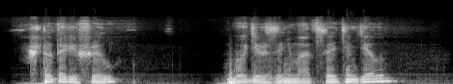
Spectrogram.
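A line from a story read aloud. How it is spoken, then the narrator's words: Plain question. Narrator (Russian): спросил Константин Викторович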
